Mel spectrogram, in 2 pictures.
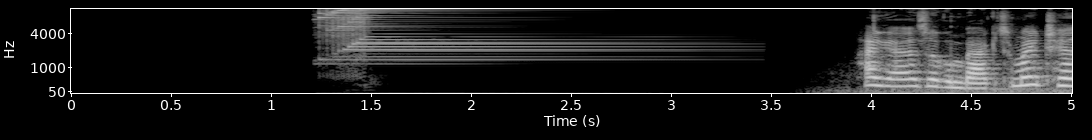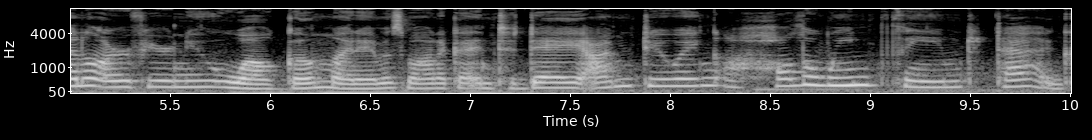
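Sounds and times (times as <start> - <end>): bright chime shimmer: 1.2 - 3.4.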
